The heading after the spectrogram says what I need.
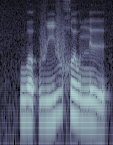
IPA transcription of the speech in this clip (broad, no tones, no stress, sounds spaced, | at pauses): w o ʔ v i v χʷ ɨ w n ɨ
